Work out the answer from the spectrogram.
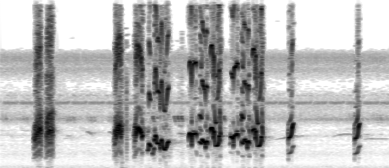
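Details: Sooty-headed bulbul giving nggaruda-style song for cage-bird training: a couple of sharp chirps, then a fast run of bubbling, warbled notes, ending with two isolated high chips; a faint steady tone runs beneath.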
